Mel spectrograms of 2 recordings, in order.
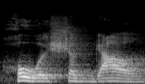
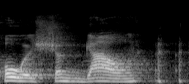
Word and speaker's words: Hohenschwangau: que pode te mandou eu repetir três vezes castelo hohenschwangau castelo hohenschwangau eu acho que é mais fácil colocar o nome na tela de como se escreve que não é parecido com Como se pronuncia a rua xangal foi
